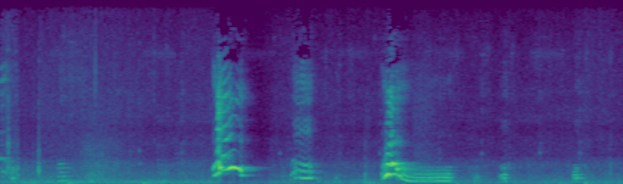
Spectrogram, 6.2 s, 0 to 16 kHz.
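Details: Young male Great Pyrenees from Bella and Ranger's summer 2013 litter; two loud yelping cries that break and slide downward, a few seconds apart, with softer squeaks between and a faint hum early on.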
